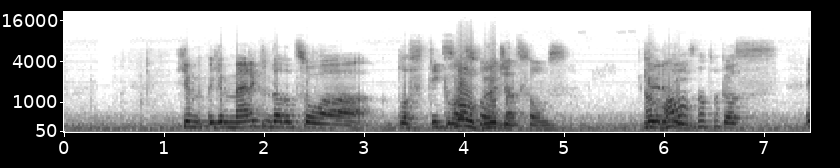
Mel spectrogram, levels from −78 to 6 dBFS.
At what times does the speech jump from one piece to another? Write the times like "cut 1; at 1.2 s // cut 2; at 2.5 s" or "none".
none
